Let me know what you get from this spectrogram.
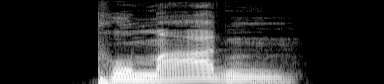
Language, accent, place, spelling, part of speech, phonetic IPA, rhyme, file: German, Germany, Berlin, Pomaden, noun, [poˈmaːdn̩], -aːdn̩, De-Pomaden.ogg
- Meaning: plural of Pomade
